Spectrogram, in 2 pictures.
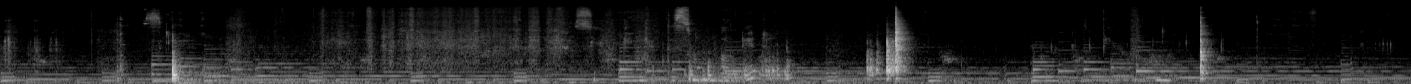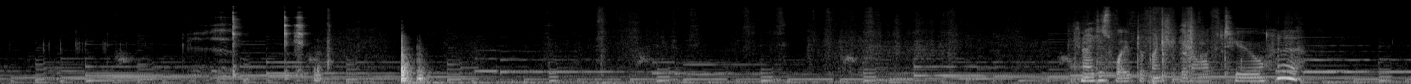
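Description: A few sharp clinks and knocks of glass and metal as a small glass ink bottle is handled and opened and a dip pen's metal nib is dipped into it, over steady background music.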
